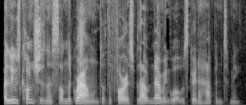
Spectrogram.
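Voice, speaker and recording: A woman hosting a let's play, reading visual novel narration aloud in an expressive, theatrical way. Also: lowish voice, quick pace, no room sound. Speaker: host of a gaming let's play channel.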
